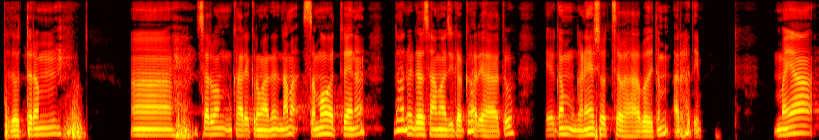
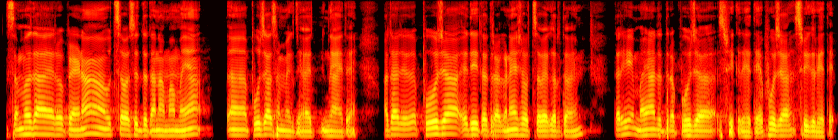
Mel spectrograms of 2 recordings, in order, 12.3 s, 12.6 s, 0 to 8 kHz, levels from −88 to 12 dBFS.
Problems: none marked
